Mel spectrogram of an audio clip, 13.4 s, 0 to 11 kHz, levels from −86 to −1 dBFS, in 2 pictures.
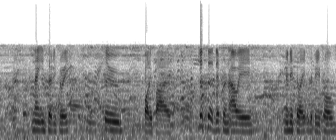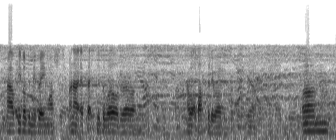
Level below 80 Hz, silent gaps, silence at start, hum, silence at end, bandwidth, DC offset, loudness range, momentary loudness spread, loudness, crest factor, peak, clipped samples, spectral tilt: -40 dBFS; none; 0 s; none; 0 s; 7.4 kHz; under 0.1%; 3 LU; 11 LU; -18 LUFS; 14 dB; -2 dBFS; under 0.1%; -8 dB/octave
